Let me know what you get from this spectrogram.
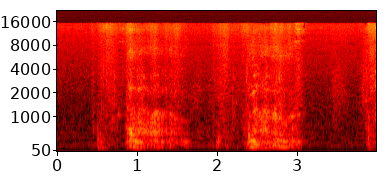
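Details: A Cairn Terrier gives two throaty, rumbling growls about a second and a half apart while playing around.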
